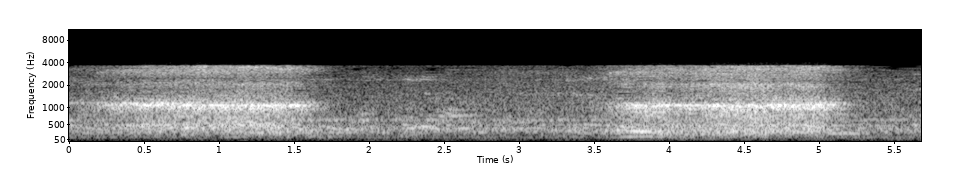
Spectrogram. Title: Loud Snore 12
